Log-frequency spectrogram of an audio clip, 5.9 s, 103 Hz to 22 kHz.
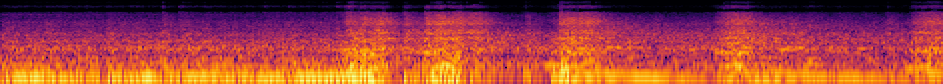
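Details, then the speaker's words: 1997 Sea-Doo XP 800 two-stroke after carb rebuild: low, lumpy idle that settles slightly higher after short blips. Idle speed needs raising a little; no more big white smoke. "So in theory, watch that thing here. Needs to go up a little bit more."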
